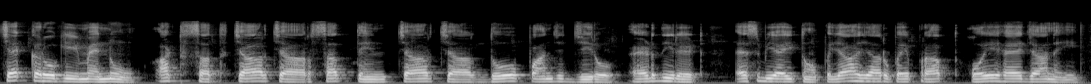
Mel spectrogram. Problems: background sounds at intervals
